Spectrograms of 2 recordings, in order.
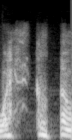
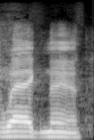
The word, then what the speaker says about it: Wagner: I'm calling him fucking Wagwan when it's Wagner.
